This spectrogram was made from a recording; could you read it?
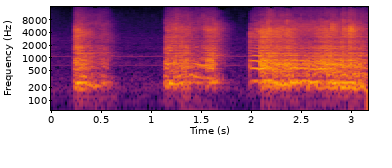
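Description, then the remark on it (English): Three loud, buzzy raspberry blasts made with the mouth to imitate farting, the first two short with pauses between, the last longer and sustained, with no talking. “But that's what it sounds like when you've got gas or when you fart a lot.”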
